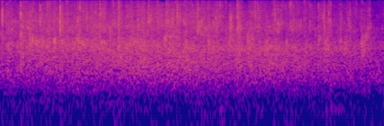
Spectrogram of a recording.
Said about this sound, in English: Will you clap for him right now? Give him a hand.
